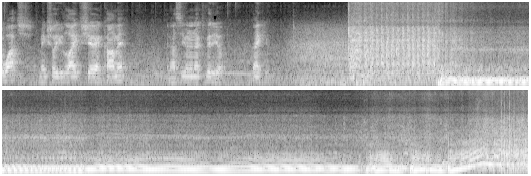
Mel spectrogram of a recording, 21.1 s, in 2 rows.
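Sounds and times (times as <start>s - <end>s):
starter cranking engine: 6.9s - 9.3s
car engine idling: 6.9s - 12.4s.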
